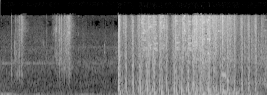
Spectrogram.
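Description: Apex Legends gunfire, a weapon fitted with the anvil receiver: two short isolated bursts, then a sustained rapid volley of loud, sharp shots, with no talk.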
